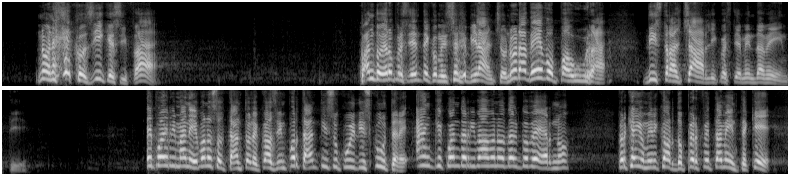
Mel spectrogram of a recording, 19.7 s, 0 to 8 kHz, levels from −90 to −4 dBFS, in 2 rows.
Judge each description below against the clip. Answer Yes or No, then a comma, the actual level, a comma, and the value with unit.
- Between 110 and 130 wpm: Yes, average, 125 wpm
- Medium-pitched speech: No, very high, 280 Hz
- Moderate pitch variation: Yes, average, 4.3 semitones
